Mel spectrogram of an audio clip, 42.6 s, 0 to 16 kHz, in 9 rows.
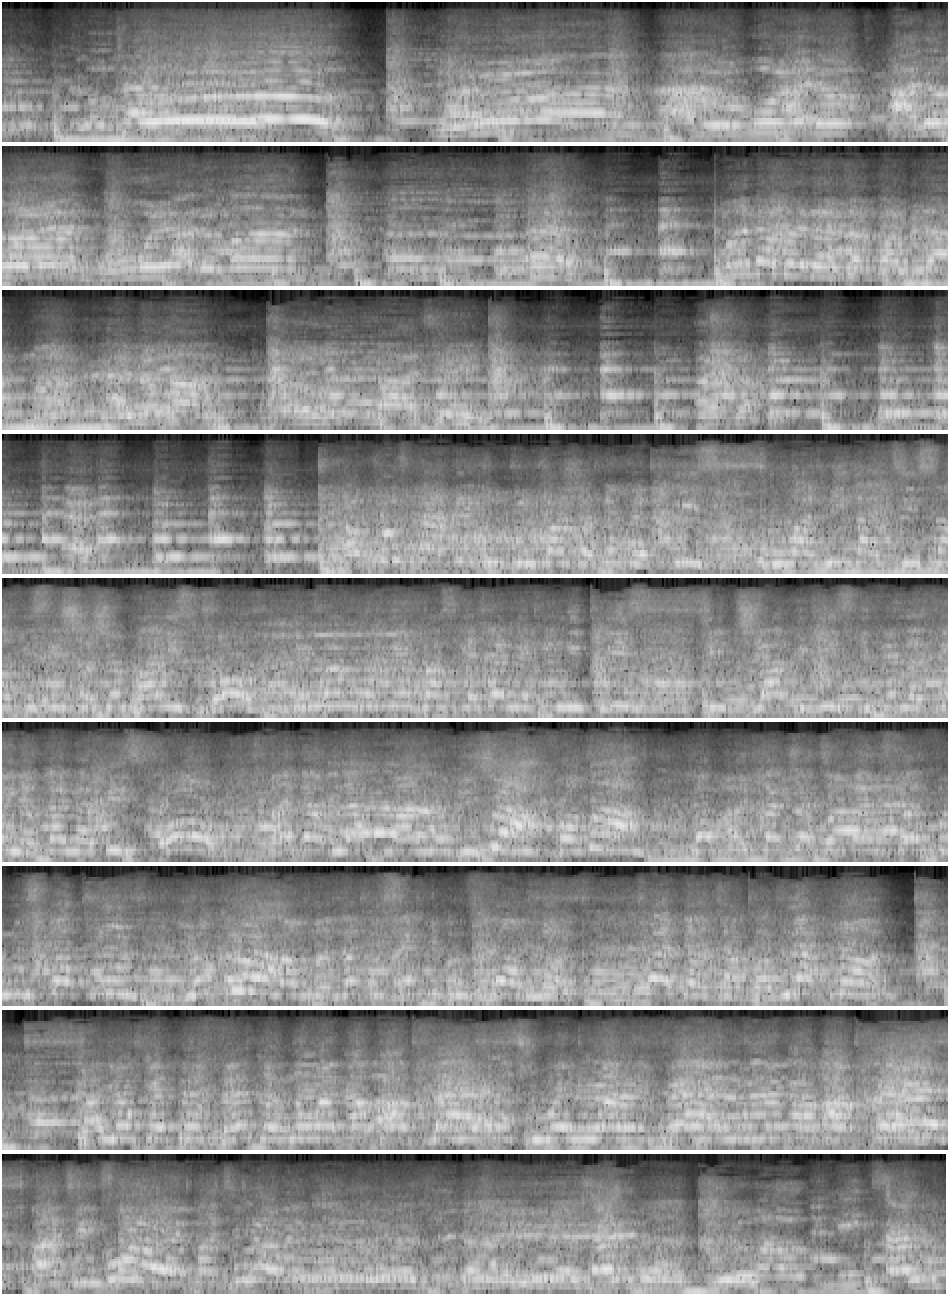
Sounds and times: Music: 0.0s - 42.5s.

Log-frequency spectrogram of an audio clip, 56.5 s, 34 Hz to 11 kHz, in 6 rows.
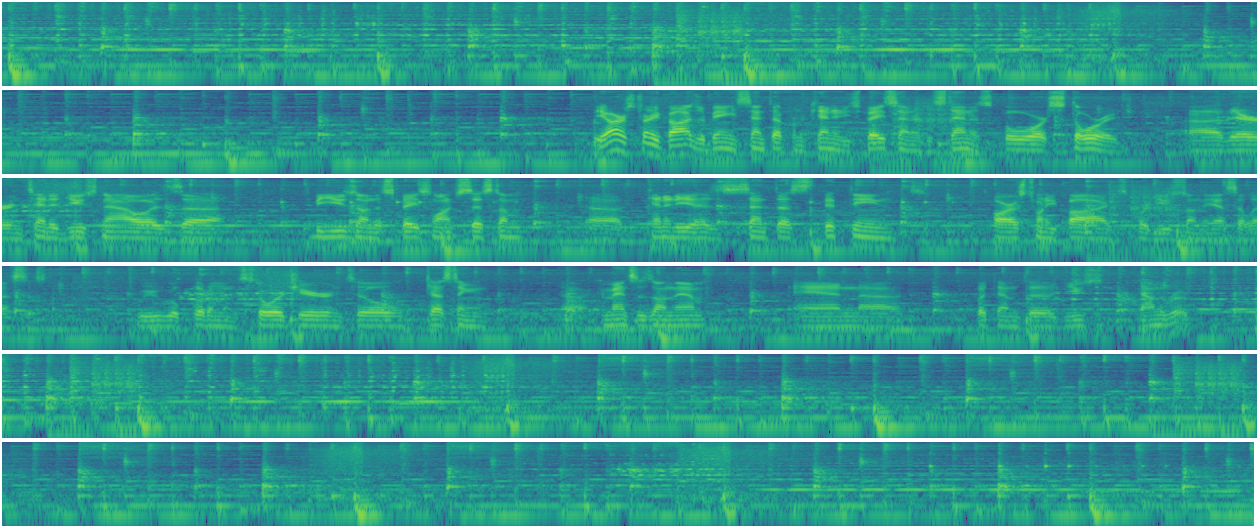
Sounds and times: Music: 0.0s - 56.4s
Speech: 13.9s - 20.6s, 21.2s - 28.6s, 29.2s - 33.6s, 34.2s - 35.0s, 35.6s - 37.2s.

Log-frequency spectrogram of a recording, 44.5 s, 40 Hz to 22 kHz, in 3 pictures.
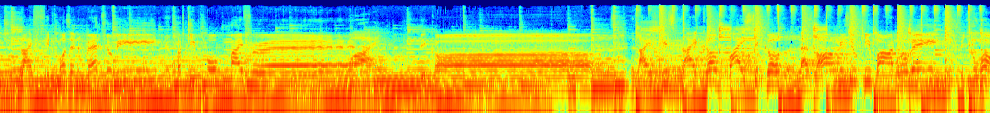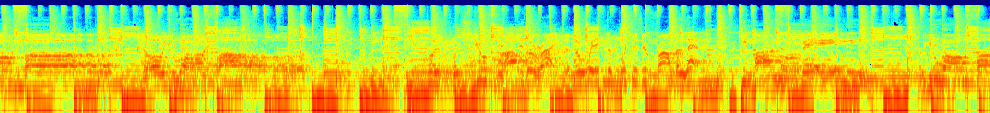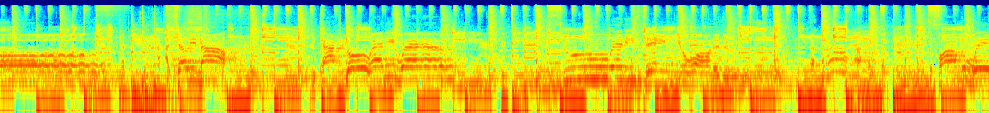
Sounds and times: Music: 0.0s - 44.5s.

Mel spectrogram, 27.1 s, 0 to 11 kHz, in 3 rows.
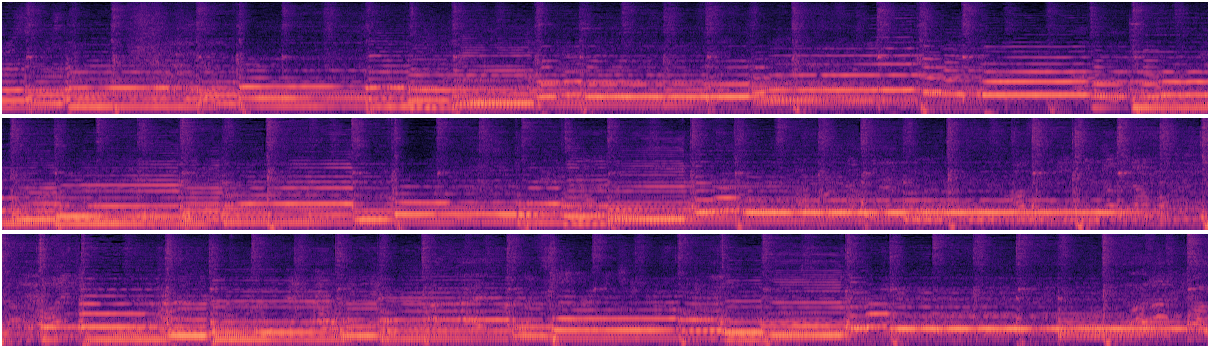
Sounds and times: Inside, public space: 0.0s - 27.1s
Saxophone: 0.0s - 27.1s
Speech: 15.6s - 19.4s, 20.2s - 23.6s, 26.4s - 27.1s.

